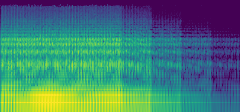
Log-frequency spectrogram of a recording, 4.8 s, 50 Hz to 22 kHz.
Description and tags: THE REAL VIRUS 03 - HYPER ANALOG SAW WITH CHORUS AND COMB FILTERING - C1
Two hyper saw oscillators with some high pass & low pass filtering, heavy analog settings, some delay, chorus and comb filtering. The result is a very useful lead sound. All done on my Virus TI. Sequencing done within Cubase 5, audio editing within Wavelab 6.
lead, multisample, saw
